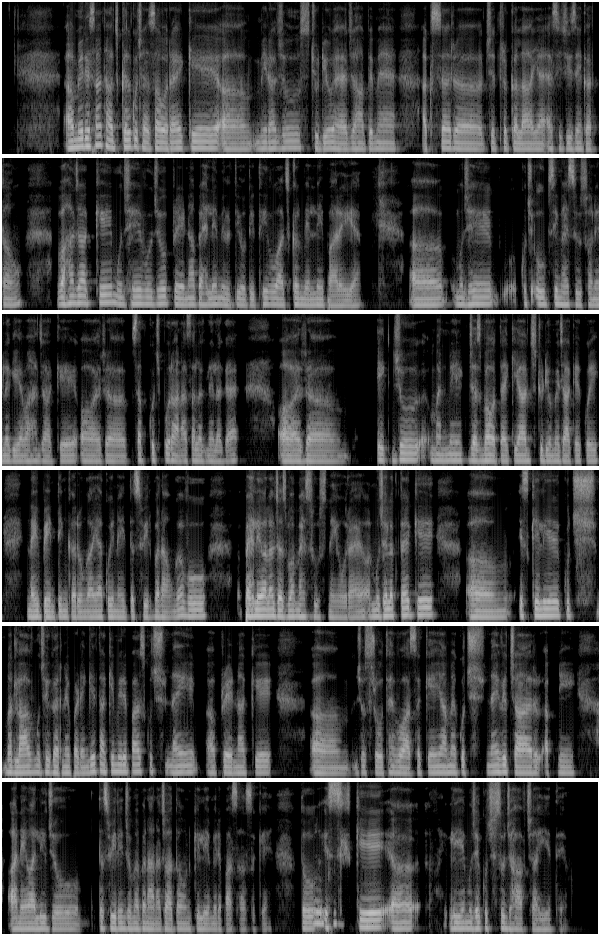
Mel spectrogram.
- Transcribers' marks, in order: in English: "स्टूडियो"; in English: "स्टूडियो"; in English: "पेंटिंग"; tapping
- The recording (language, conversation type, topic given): Hindi, advice, परिचित माहौल में निरंतर ऊब महसूस होने पर नए विचार कैसे लाएँ?
- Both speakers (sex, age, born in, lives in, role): female, 40-44, India, Netherlands, advisor; male, 30-34, India, India, user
